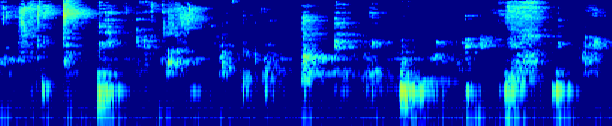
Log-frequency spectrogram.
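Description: Faint, close wet chewing and mouth smacking from a person eating rice and pork curry by hand, in short irregular squelches and clicks.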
